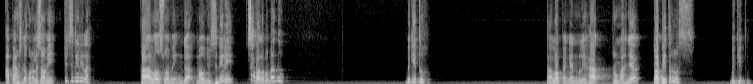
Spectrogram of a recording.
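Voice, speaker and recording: A man teaching an informal religious lesson online, asking rhetorical questions and swinging between quiet asides and animated emphasis. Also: sits high. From Indonesia. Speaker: Islamic studies teacher. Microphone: online class recording.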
